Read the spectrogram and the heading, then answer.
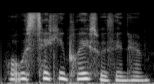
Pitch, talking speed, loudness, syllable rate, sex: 220 Hz, 235 wpm, -16 LUFS, 6.6 syllables/s, female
